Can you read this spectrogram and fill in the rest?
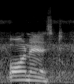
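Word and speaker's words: honest: कि हो नेक्स्ट और पड़ते हैं इसमें ऐड साइलेंट रहता ऑनेस्ट तो यू आर ऑन कस्टम अब यहां पर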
